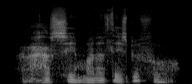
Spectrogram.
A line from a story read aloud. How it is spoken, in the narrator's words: he said quietly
